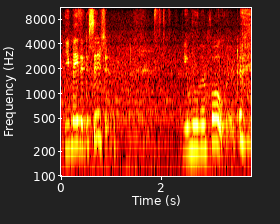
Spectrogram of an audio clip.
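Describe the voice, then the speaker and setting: A woman's high voice at a moderate pace with ordinary pitch variation, amid noticeable background noise and audible room echo. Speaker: spiritual livestreamer. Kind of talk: casual chat. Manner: soft-spoken.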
